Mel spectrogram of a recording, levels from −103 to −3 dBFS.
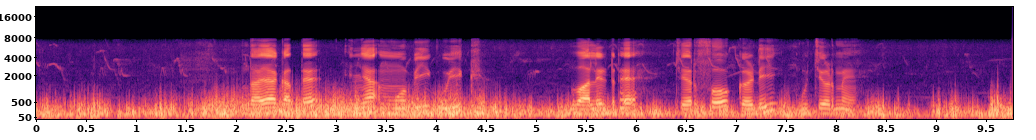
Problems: constant background noise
